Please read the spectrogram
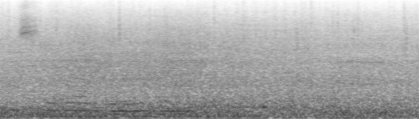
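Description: Steady road traffic noise with a heavy low rumble.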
